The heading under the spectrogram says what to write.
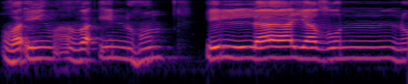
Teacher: نون میں شدد ہے اس لیے یہاں پہ غنہ کیا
